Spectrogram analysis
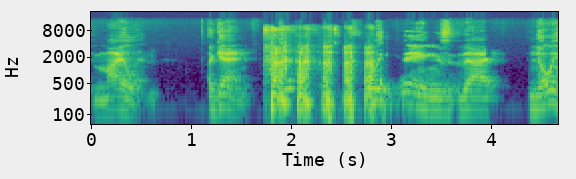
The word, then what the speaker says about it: Milan: Or the street name is spelled like Milan, but we pronounce it Milan.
